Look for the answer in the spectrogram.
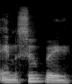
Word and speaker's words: Anisupe: So I had to keep asking him, and then he was like, it's, pronounced Anna Super.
